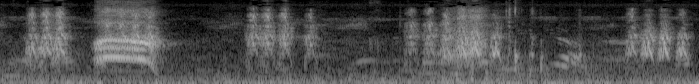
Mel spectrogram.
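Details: Crows fighting with wild birds for food on a rainy morning; harsh, broadband caws in short bursts, one louder drawn-out squawk near the start, with chattering from other birds in between.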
